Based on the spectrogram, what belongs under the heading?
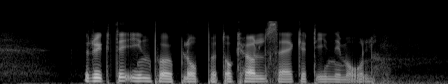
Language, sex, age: Swedish, male, 40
